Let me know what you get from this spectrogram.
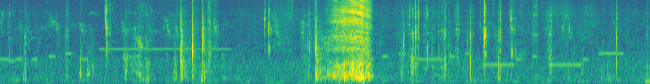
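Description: Close-miked chewing and mouth clicks of someone eating grilled bulgogi, with one loud sucking sound lasting about a second near the middle. A faint simple background melody plays under it.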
